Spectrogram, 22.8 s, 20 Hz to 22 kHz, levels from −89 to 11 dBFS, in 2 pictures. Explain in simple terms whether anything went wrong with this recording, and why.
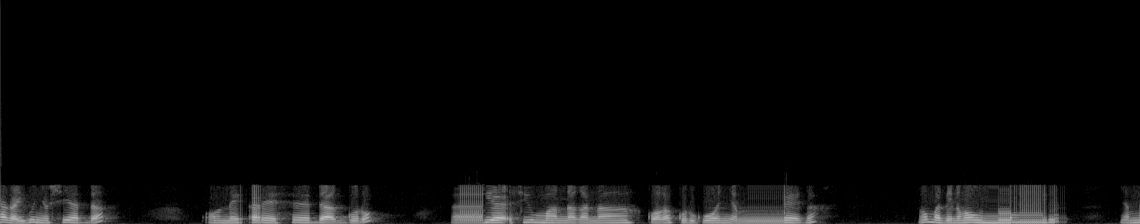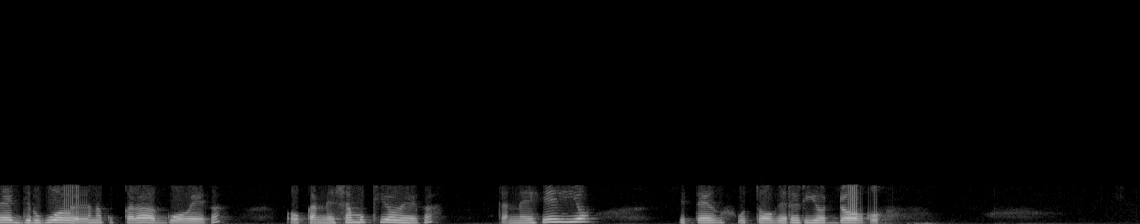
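Yes. Short robotic stutters and blips interrupt the speech at 2.4–2.6, 4.6–4.82, 7.48–7.84, 9.9–10.66 (the longest, ending just before "nyama ĩngĩrugwo"), 12.04–12.28 and 19.88–20.32 seconds. This is packet loss with last packet repeated. Chunks of audio never arrived, so the receiver replayed the last good chunk to fill the gap. Back-to-back repeats buzz at a steady rate that fits 20 ms chunks. The telephone-quality G.711 coding keeps the sound narrow and muffled, as phone calls normally are.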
